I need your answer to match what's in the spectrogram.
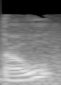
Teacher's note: Seterusnya bagi perkataan tahu iaitu tahu iaitu difton au gabungan a vokal depan rendah dan u vokal belakang sempit. Pergerakan lidah depan ke belakang dan bibir hampar menjadi bundar.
